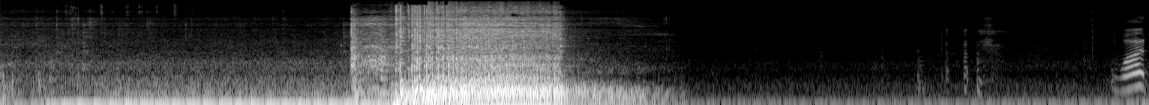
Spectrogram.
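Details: Jeep engine after reinstall, earlier no-start blamed on crankshaft position sensor: steady cranking, then engine catches with a loud burst of firing before dropping away; it fires up now.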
